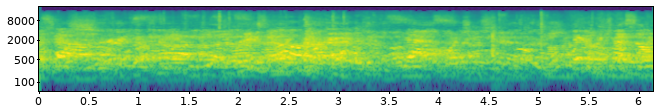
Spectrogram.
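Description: Many people talking at once in a large hall: a congregation chatting and greeting one another, their voices overlapping with no one voice standing out.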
